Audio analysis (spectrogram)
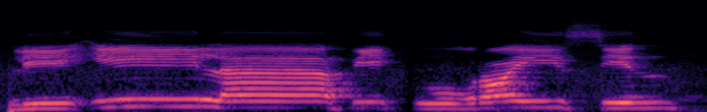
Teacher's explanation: Jadi ya-nya itu sukun, jangan ditambahin i lagi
